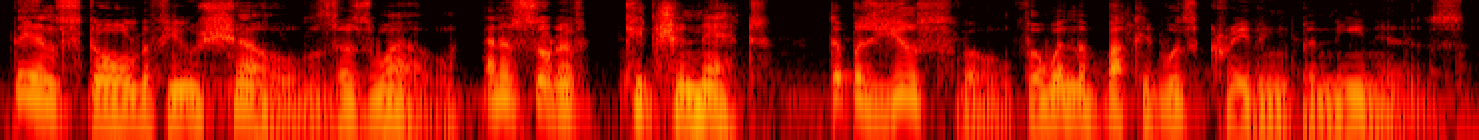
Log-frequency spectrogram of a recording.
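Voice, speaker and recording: An actor playing a wry, theatrical storybook narrator in a video game. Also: male voice, fairly low pitch, husky, exaggerated voice. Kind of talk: scripted narration.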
